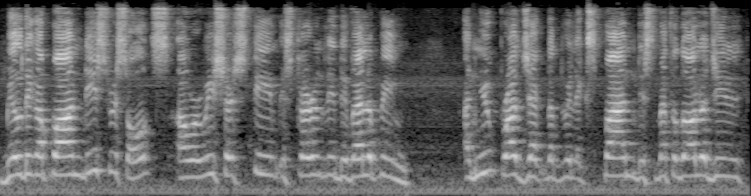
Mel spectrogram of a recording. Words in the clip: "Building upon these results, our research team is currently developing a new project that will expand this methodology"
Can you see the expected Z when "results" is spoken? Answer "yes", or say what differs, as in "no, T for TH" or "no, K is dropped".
no, S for Z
